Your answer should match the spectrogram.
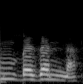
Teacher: انت بتكسري اللام بتقولي لينبذن، ليوم، احنا عندنا اللام مفتوحة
